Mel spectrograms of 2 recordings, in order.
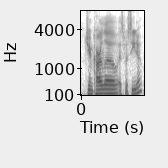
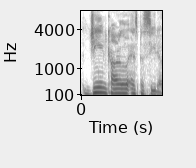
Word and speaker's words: Giancarlo Esposito: How do you pronounce his name? Giancarlo Esposito. Giancarlo Esposito.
